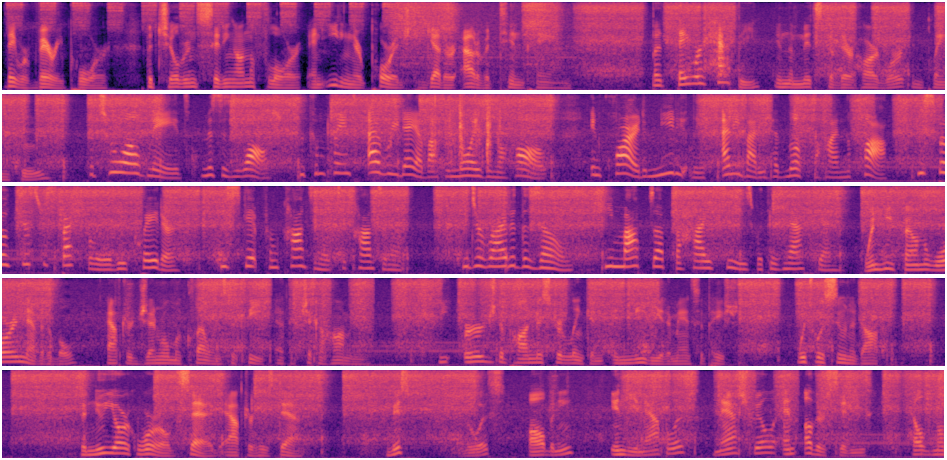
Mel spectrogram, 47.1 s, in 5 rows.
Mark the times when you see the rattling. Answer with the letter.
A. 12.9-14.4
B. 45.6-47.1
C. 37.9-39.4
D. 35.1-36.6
A.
